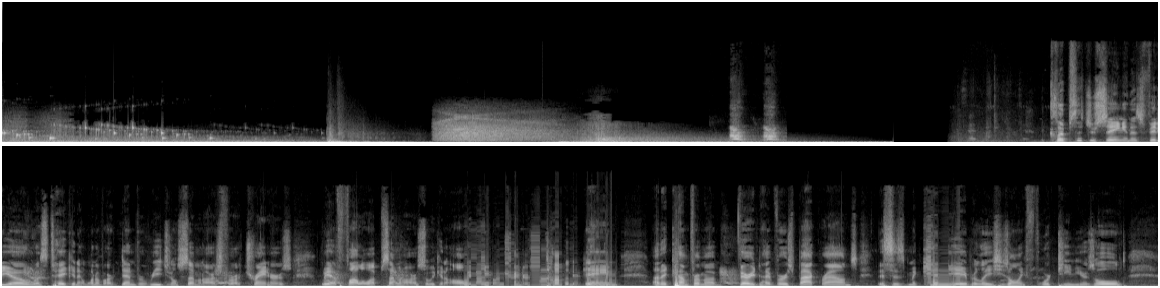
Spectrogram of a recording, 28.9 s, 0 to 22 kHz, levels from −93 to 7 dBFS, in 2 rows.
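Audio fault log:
20.22–22.23 s and 25.93–26.43 s, robotic sound from repeated short buffers: new audio likely arrived too seldom, so playback filled the gaps by replaying the last stretch of about 5 ms, while roughly two thirds or more of the real audio in these spans was skipped. Looping a 5 ms block lays a fixed 200 Hz buzz over the sound. The result is a rigid, metallic tone that follows the original only loosely.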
